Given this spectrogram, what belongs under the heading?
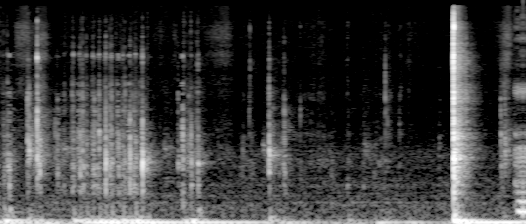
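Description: Keys clatter on a computer keyboard as someone types a network router command, a quick run of soft close clicks followed by pauses and one sharper tap near the end.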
